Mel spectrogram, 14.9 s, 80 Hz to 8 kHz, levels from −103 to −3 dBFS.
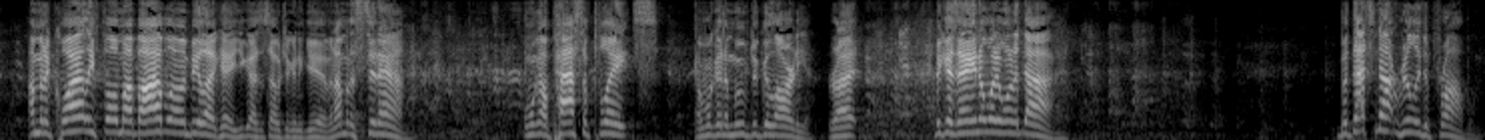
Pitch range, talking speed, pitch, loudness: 210-270 Hz, 220 wpm, 240 Hz, -37 LUFS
